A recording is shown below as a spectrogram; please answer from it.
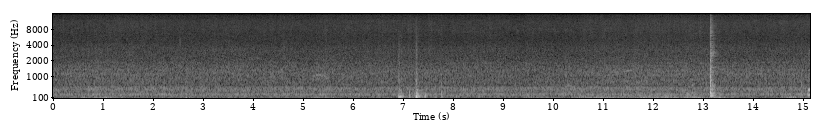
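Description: Honey bees hum steadily around a long hive, a dense continuous buzz with a few louder passes of single bees close by.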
